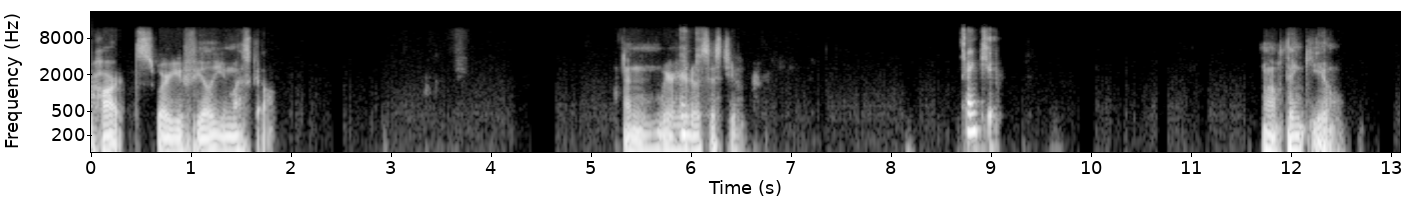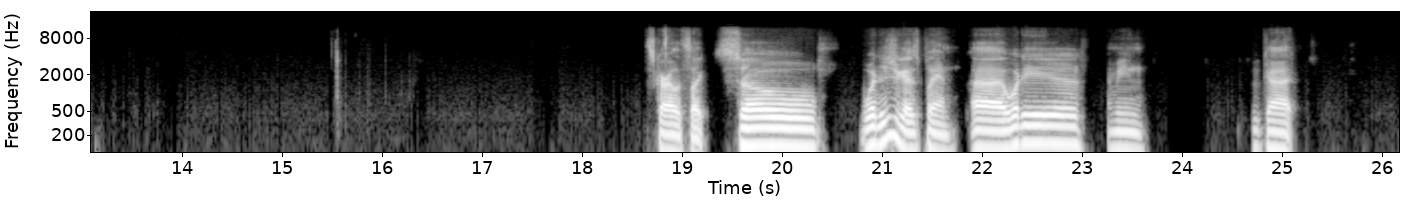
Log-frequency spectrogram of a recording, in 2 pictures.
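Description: A man speaks through a headset microphone in short bursts, over an online call.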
